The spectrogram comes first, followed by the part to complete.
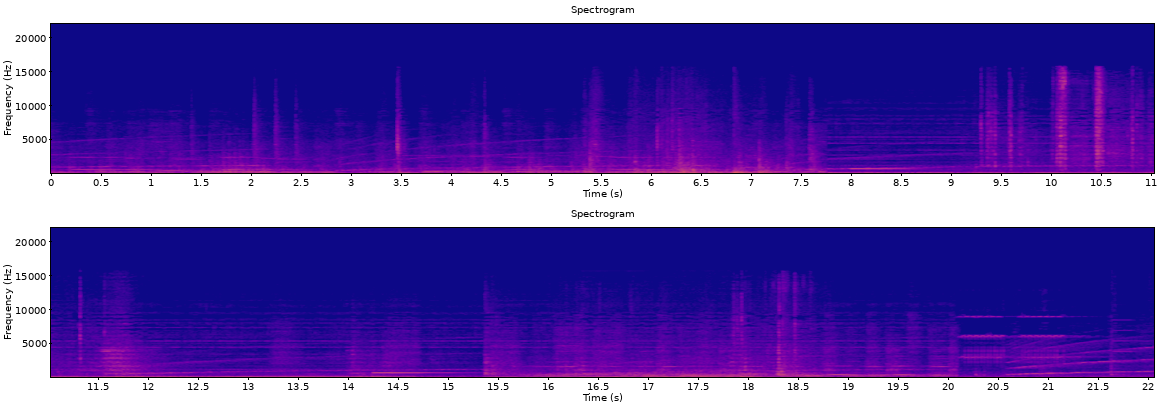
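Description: Film soundtrack: a siren-like wail that rises in pitch and levels off, repeating about every two and a half to three seconds, over sustained low music with occasional sharp hits.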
